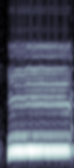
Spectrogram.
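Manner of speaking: tight closed-lip hum; squeezed hum. Shown as a demonstration. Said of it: "think about squeezing".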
